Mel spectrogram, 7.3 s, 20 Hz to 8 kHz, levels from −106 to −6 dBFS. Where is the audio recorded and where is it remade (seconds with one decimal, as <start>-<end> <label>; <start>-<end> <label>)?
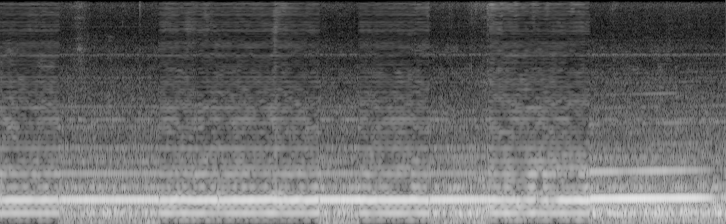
0.0-0.6 remade; 0.6-1.6 recorded; 1.6-3.2 remade; 3.2-3.6 recorded; 3.6-4.3 remade; 4.3-4.9 recorded; 4.9-5.9 remade; 5.9-7.3 recorded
